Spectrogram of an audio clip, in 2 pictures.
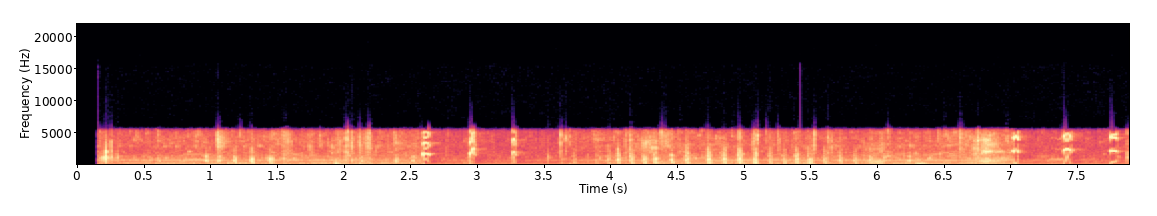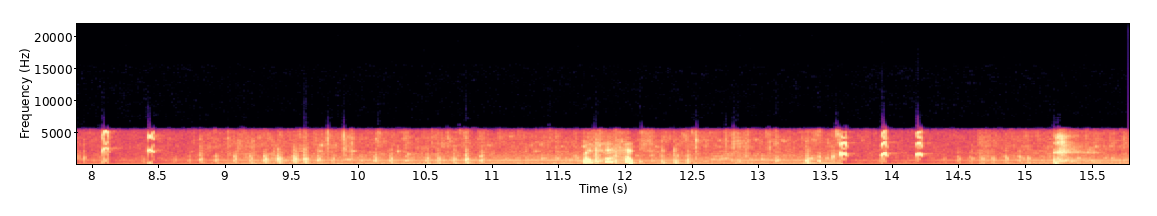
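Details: Female pet ferret excited about her toys, chattering in quick bursts of dry clucking clicks, repeated irregularly throughout with short pauses, over a faint steady background hum.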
